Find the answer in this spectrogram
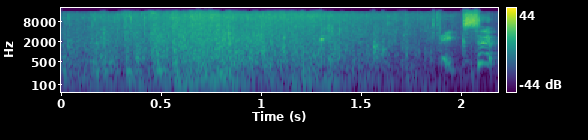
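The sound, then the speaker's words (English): Dense, loud crashing and crumbling noise of the wall between East and West Germany being smashed down in 1989 fills the whole stretch, with a few sharper impacts bursting out near the end. “East and West Germany were unified, and the wall was smashed down”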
